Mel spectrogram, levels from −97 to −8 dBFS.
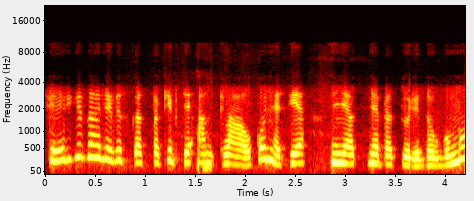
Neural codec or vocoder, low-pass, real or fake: vocoder, 22.05 kHz, 80 mel bands, WaveNeXt; 9.9 kHz; fake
